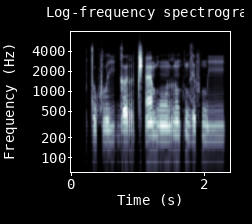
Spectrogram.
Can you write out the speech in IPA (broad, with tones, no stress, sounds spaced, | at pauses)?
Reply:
t ʊ˩ xʷ l iː˩˧ ɡ ɜ˩˧ r t͡ʃʼ æ̃˧˥ b ũː˧ r ũ˥ kʷ n z ɪ˧˥ f m iː˧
